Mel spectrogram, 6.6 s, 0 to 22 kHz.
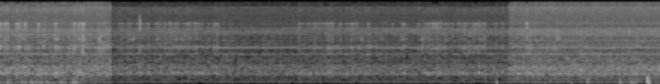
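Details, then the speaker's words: Bondi Blue iMac G3 (233 MHz) hard drive, lavalier mic on the front: steady whirr with rough uneven ticking about three per second after boot, then system freezes; failing hard drive. "We're going to probably boot this up again and try that again. It only made it after it finished booting up."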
